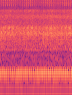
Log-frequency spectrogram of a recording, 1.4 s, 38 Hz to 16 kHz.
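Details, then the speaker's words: 1993 Toyota pickup 22R engine, warm, high or surging idle, running lean on O2 sensor, TPS good: steady even hum at raised idle, no hunting; coolant-controlled fast idle valve suspected stuck if its hoses stay cold. "If they are cold, that will happen, because this valve is used when the engine is cold to increase the RPM."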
